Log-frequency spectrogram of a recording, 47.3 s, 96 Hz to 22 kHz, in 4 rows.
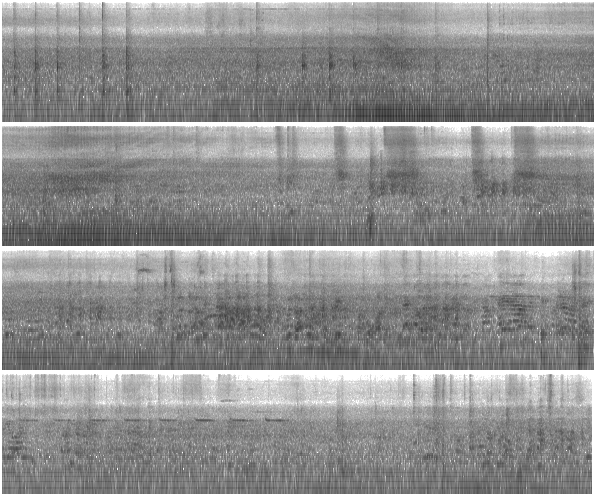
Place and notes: The market is ready for a break finishing cleaning, Binaural recordings, Sony PCM D50+ Soundman OKM II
